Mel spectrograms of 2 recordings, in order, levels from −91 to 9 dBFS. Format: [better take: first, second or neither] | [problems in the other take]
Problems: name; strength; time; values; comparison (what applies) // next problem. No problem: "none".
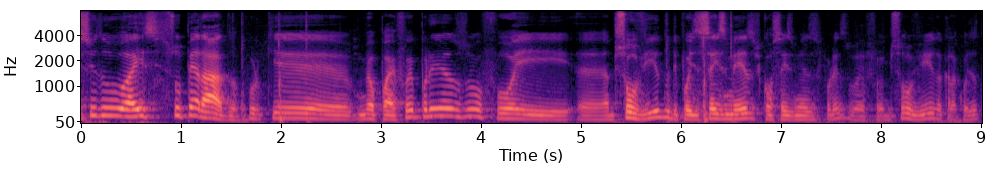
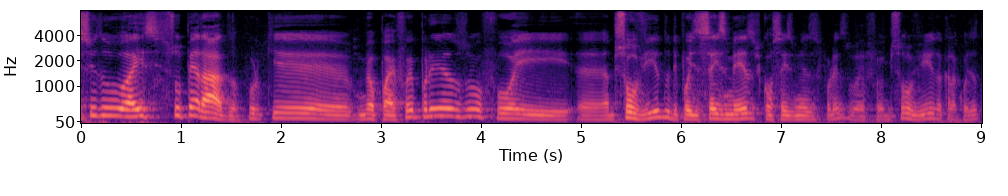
second | background sound (Walk, footsteps / Run / Wood); 17 dB below the speech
